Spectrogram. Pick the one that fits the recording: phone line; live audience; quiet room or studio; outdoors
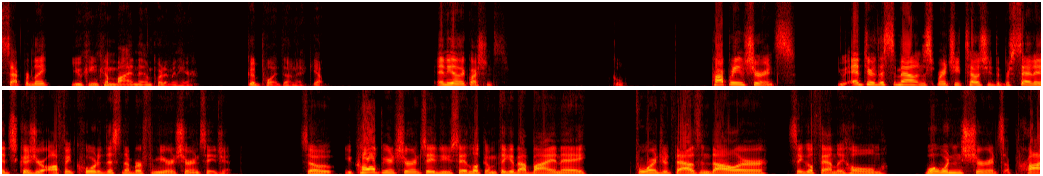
live audience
